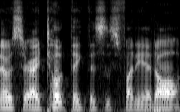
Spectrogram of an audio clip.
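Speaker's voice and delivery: normal talking voice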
